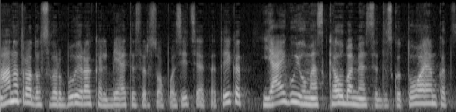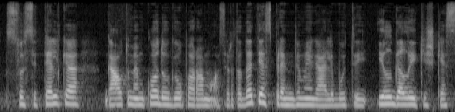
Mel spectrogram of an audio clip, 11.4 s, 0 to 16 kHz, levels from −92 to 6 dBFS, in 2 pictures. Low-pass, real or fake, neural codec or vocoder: 14.4 kHz; fake; vocoder, 44.1 kHz, 128 mel bands, Pupu-Vocoder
